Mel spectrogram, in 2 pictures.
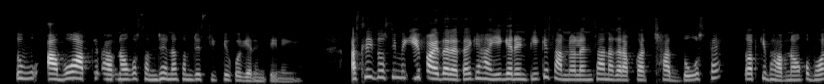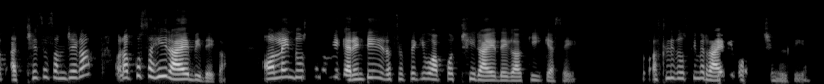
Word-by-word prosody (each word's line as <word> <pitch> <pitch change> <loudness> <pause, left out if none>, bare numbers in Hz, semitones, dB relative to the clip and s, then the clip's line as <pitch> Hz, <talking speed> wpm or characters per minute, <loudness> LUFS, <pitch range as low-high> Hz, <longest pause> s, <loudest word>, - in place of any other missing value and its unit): तो 285 - -3
वो 275 0 -10
अब 245 -2 +10
वो 280 +3 +2
आपके 275 0 +6
भावनाओं 235 0 +1
को 265 - -7
समझे 245 +1 -5
ना 240 -1 -2
समझे, 235 -1 -7
इस 230 - -12
चीज़ 210 -2 -17
की 225 - -7
कोई 195 -4 -9
गारंटी 165 -2 -8
नहीं 130 -1 -18
है। - - -25 0.5
असली 355 0 +2
दोस्ती 325 +1 -7
में 310 - -6
ये 325 - +6
फ़ायदा 255 -3 +8
रहता 230 +1 +3
है 245 - -1
कि 285 - -6
हाँ 260 -2 0
ये 235 - -1
गारंटी 245 0 -1
है - - -7
कि 340 - -6
सामने 240 -7 -1
वाला 220 0 0
इंसान 230 +2 -2
अगर 215 -1 0
आपका 205 +1 0
अच्छा 210 +1 -4
दोस्त 200 - -8
है 305 - -5 0.2
तो 250 - -1
आपकी 250 +3 -1
भावनाओं 205 -3 -2
को - - -8
बहुत 235 +3 -3
अच्छे 215 +8 -6
से 340 +2 -12
समझेगा 310 +4 -2 0.3
और - - -1
आपको 315 +7 -2
सही 380 -1 0
राय 240 -3 +9
भी 215 -3 -7
देगा। - - -11 0.5
ऑनलाइन 335 +4 +3
दोस्तों 330 +2 -10
में 335 - -18
आप 340 - -14
ये - - -2
गारंटी 245 +9 +2
नहीं 290 -5 -6
रख 235 +1 -7
सकते 255 +2 -9
कि 265 - -13
वो 255 - -3
आपको 230 +3 0
अच्छी 255 0 -9
राय 195 -2 +4
देगा 185 -1 -2
कि 205 -2 -11
कैसे। - - -10
तो - - -32 0.6
असली 295 +1 -8
दोस्ती 285 +1 -10
में 285 - -7
राय 190 -2 +6
भी 430 - -16
बहुत - - -10
अच्छी - - -18
मिलती - - -18
है। - - -22
245 Hz, 290 wpm, -22 LUFS, 220-290 Hz, 0.6 s, अब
